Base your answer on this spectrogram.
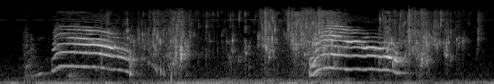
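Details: During a bath with baby shampoo, a kitten lets out two long, wavering meows a couple of seconds apart while water splashes and runs in the background.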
